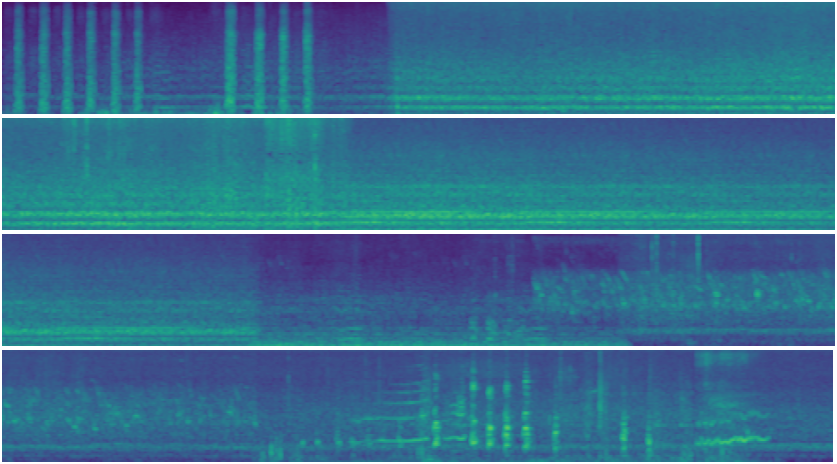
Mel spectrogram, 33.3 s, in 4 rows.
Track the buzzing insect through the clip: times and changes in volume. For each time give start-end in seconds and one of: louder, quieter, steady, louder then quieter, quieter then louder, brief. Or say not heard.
0.0-33.2 louder then quieter.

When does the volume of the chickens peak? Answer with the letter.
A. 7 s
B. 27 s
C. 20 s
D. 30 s
D.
